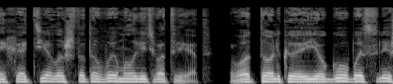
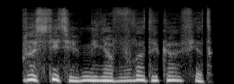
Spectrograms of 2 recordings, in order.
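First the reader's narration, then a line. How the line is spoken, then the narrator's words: Girl's trembling voice. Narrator (Russian): дрожащим голосом произнесла девушка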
